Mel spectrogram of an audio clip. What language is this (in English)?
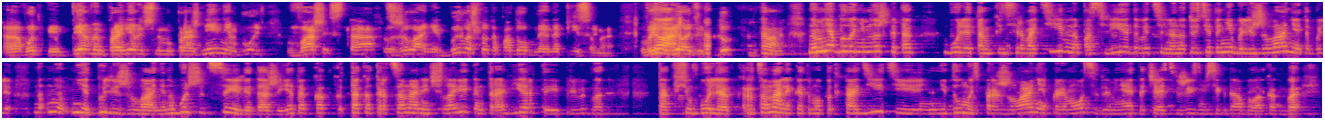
Russian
